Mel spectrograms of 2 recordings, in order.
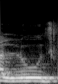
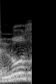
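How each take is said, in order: First: It has a long 'oo' vowel and ends in 'z'. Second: It has a short 'o' vowel and ends in 's'. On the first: The speaker calls it right. "इसका भी उच्चारण होगा लूज" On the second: The speaker calls it wrong. "नहीं साथियों"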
